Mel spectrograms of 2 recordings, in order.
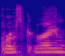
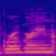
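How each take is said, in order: First: The first syllable ends with an s sound. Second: The first syllable ends without an s sound. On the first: "I think this is called gross grain ribbon" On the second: "Some people say grow grain"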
